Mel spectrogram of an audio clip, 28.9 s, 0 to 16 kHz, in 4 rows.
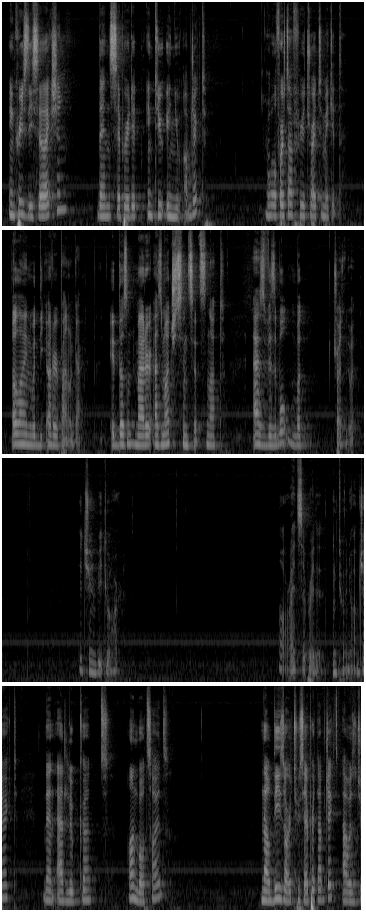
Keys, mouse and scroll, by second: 1.8 z, 2.6 z, 4.3 alt+click, 5.0 g, 9.0 c, 12.1 g, 12.6 c, 14.6 g, 16.3 a, 17.0 3, 17.4 1, 17.9 3, 18.3 click, 19.3-20.3 drag, 20.3 Tab, 21.2 Tab, 21.5 a, 22.6 ctrl+r, 24.2 a, 25.2 ctrl+r, 27.1 Tab, 27.7 z.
